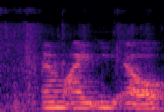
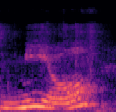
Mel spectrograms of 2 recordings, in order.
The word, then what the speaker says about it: Miel: which is called Miel, M-I-E-L. I've heard that pronounced meal. My associate assured me that it is Miel, so I'm sticking to that unless someone corrects me otherwise.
